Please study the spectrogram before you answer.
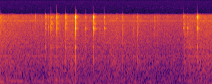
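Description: A tall glass candle jar filled with red wax and wearing a paper label is tapped with fingernails while held up in both hands. Quiet, sharp, high-pitched clicks come in an irregular scatter, a cluster early on, a pause, then a few more near the end. Each tap dies away almost instantly over a soft background hiss.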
